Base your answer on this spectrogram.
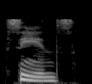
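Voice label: "scenes", British English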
